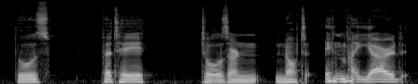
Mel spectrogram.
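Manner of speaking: put-on attempted Scottish accent. Asked by the other speaker to try it, saying the line in a Scottish accent. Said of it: "in your best Scottish accent".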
